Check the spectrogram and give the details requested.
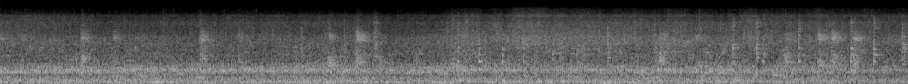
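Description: Oyster omelette batter, egg and chopped greens sizzling in oil on a flat round griddle, a steady hiss with scattered crackles that thicken about halfway through. Near the end a metal spatula scrapes across the griddle. A steady low hum runs underneath.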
